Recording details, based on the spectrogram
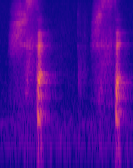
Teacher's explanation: Numéro 1, le E de je disparaît. Mais comme le S est sourd, le J, par un phénomène d'assimilation, c'est de la linguistique, devient ch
